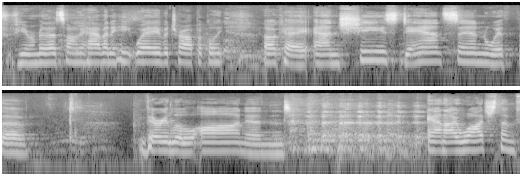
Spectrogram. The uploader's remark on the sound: This Ames Free Library Presentation was recorded live at the Queset House in Easton Massachusetts.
